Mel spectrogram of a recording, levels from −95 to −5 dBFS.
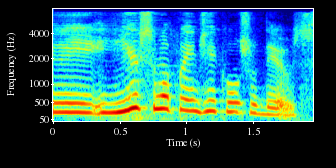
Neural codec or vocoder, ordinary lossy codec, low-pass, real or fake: codec, 16 kHz, 1.1 kbps, Voila-Tokenizer; none; none; fake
